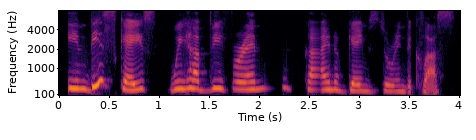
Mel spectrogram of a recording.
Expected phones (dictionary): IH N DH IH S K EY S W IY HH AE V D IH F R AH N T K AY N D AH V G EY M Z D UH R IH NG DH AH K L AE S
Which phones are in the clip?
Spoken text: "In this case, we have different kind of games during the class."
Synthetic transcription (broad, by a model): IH N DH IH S K EY S W IY HH AE V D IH F R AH N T K AY N D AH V G EY M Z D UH R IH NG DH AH K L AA S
